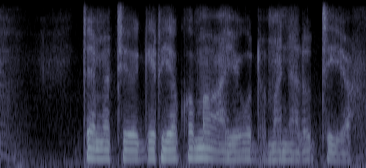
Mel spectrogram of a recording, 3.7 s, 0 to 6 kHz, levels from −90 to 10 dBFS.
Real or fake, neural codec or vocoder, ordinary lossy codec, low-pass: fake; codec, 16 kHz, about 1 kbps, DyCAST, with the encoder's durations; Opus, 16 kbps; 5.4 kHz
